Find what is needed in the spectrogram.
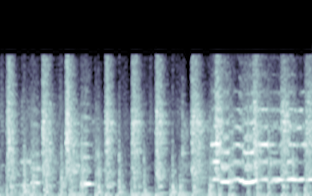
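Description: Traditional Nigerian cultural band drumming: hand-struck and stick-beaten barrel drums playing a fast, dense, even rhythm, with a held high tone coming in near the end.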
